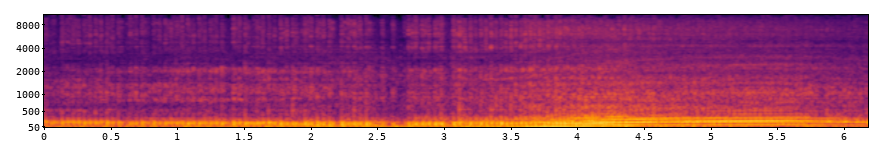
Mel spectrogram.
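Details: 1968 VW Beetle rally car, newly installed air-cooled 1776cc flat-four, first start for break-in on a roughly 95° day: catches and revs smoothly into a steady, even rumble with no knocks or rattles; normal running.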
